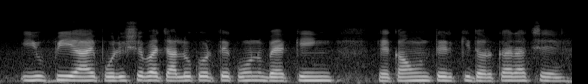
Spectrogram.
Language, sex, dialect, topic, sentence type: Bengali, female, Jharkhandi, banking, question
